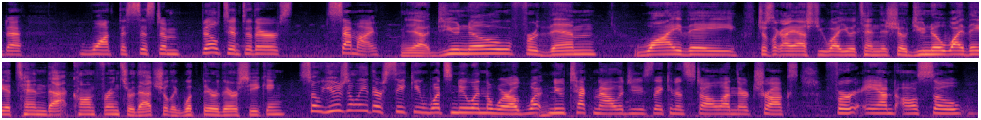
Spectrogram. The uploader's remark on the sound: Live from ExhibitorLIVE.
